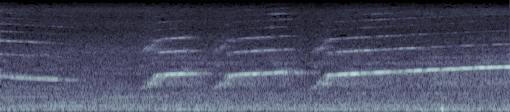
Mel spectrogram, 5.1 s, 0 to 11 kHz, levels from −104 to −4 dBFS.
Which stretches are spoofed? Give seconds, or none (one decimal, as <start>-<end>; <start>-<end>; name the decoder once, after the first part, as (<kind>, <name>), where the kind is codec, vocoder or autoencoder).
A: none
